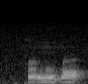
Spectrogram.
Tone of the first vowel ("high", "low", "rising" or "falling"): rising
